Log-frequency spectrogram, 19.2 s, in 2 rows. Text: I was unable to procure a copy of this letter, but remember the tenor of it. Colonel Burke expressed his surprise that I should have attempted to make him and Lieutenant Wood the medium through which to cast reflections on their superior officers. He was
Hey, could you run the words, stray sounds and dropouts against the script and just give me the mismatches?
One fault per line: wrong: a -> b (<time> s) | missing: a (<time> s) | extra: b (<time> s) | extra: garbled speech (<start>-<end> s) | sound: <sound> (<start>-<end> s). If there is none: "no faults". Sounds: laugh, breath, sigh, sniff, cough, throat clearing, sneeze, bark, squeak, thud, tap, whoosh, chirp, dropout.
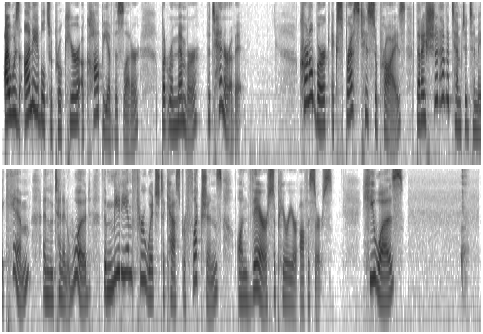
sound: cough (18.7-18.9 s)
